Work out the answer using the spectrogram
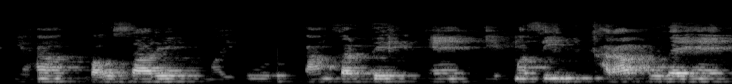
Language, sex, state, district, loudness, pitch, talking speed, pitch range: Hindi, male, Bihar, Saran, -24 LUFS, 135 Hz, 115 wpm, 130-135 Hz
